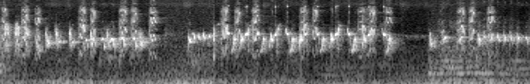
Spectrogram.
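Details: Noisy yellow-vented bulbul calls played as a trapping lure: dense bursts of sharp chirps and slurred bubbling notes in three runs, separated by brief pauses, over a faint low hum.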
